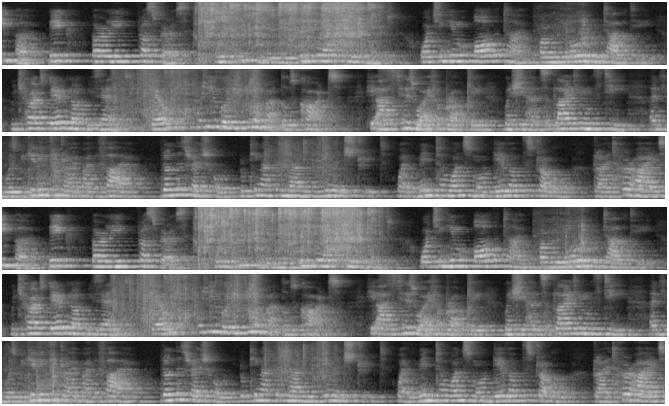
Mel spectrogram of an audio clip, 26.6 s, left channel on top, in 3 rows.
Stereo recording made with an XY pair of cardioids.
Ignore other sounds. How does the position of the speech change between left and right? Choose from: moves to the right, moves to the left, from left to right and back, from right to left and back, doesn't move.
from right to left and back.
